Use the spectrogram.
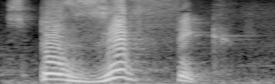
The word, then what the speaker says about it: specific: So specific. SIF should be stressed.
